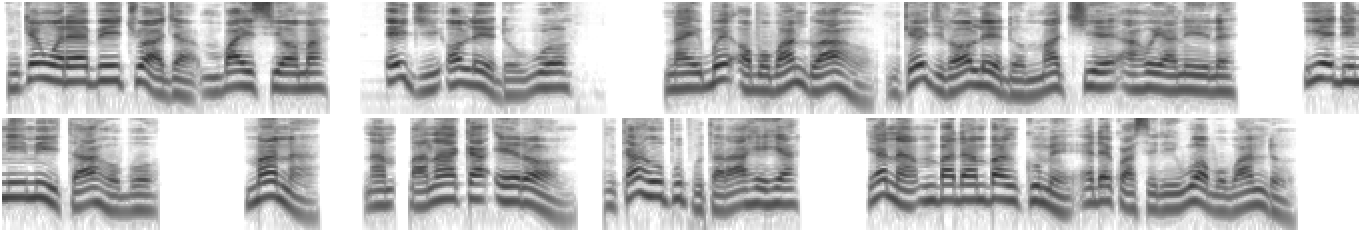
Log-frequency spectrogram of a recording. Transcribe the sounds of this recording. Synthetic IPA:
ŋ̩˨ke˦ŋʷe˨ɾe˨˦bɪ˦t͡ʃu˦a˨d͡ʒa̰˨ŋ͡m̩˨ɡ͡ba˦i˦si˦ɔ˦ma˦ | e˦d͡ʒi˨ɔ˦le˨do˨wu˦o˦ | na˨i˨ɡ͡be˦ʔɔ˨ɡ͡bʊ˨ɡ͡ba˨n̩˦dʊ˨a˦ɦʊ̰˨ŋ̩˨ke˦e˦d͡ʒi˨ɾɔ˦le˨do˨m̩˨ma˦t͡ʃi˦e˦a˦ɦʊ˦ja˦niː˦le˦ | i˦ɦe˦dɪ˦ni˦mi˦i˨ta˨a˦ɦʊ˨bʊ˨ | ma˦na̰˨ | na˨m̩˨k͡pa˨na˦ka˦ʔe˦ɾɔ˨n̩˨ | ŋ̩˨ka˦ɦʊ˨p̬u˦pu˨ta˨ɾa˨a˦ɦɪ˦ɦja˦ | ja˦na˨m̩˦ba˦da˦m̩˦ba˦ŋ̩˦ku˦mḛ˨ʔe˦de˦kʷa˨sɪ˨ɾi˨wu˦ɔ˨bʊ˨ɡ͡ba˨n̩˦dʊ̰˨

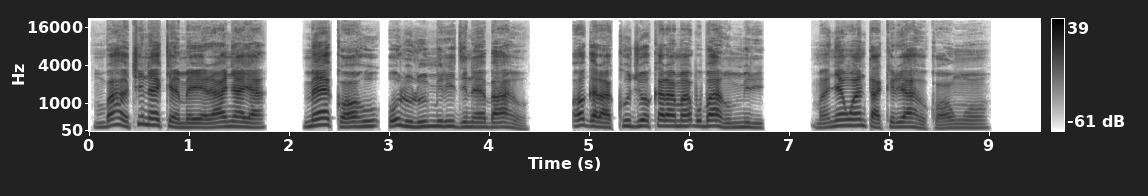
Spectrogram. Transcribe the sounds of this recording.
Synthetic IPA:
m̩˨ɡ͡ba˦ɦʊ˨t͡ʃi˦ne˦ke˨me˨ɣe˨ɾa˦ɲa˦ja˦ | meː˦kɔ˨˦ɦʊ˦o˦lu˨lu˨m̩˦mi˦ɾi˦dɪ˨ne˦ba˦ɦʊ̰˨ | ɔ˦ɡa˨ɾa˨ku˦d͡ʒo˦ka˦ɾa˦ma˦k͡pʊ˦ba˦ɦʊ˨m̩˦mi˦ɾi˦ | ma˨ɲe˦ŋʷa˦n̩˦ta˨kɪ˦ɾi˦a˦ɦʊ̰˨kɔ̰˨ɔ˦ŋʷʊ˦ɔ˦

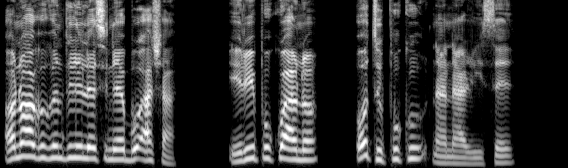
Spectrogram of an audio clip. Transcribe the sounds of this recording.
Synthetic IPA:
ɔ˦nɔ˦ɔ˦ɡʊ˦ɡʊ˦n̩˦dɪ˦ni˦le˦si˦ne˦bʊ˦a˦ʃa̰˨ | i˨ɾi˦pʊ˦kʷʊ˦a˦nɔ˦ | o˦tu˨pu˦ku˦na˨na̰˨ɾḭ˨se˦

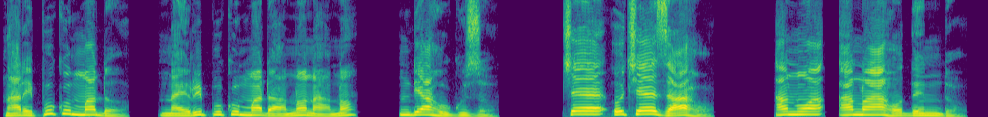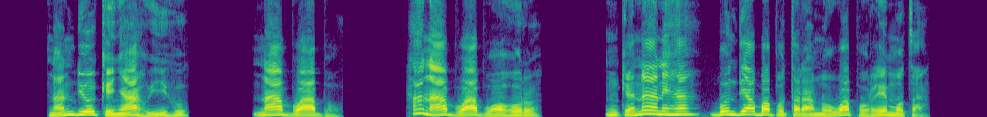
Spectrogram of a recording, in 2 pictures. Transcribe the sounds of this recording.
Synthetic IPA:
na˨ɾɪ˨pu˦ku˦m̩˦ma˦dʊ̰˨ | na˨i˨ɾi˦pu˦ku˦m̩˦ma˦dʊ˨a˨nɔ˦na˨a˨nɔ˦ | n̩˦dɪ˦a˦ɦʊ˨ɡu˨zo̰˨ | t͡ʃeː˦o˦t͡ʃe˦e˦za˨a˦ɦʊ̰˨ | a˦nʊ˦a˦nɔ˦a˦ɦʊ˨dɪ˦n̩˦dʊ̰˨ | na˨n̩˦dɪ˦o˦ke˨ɲa˦ɦʊ˨i˦ɦu˦ | na˨a˦bʊ˨a˦bʊ̰˨ | ha˦na˨a˦bʊ˨a˦bʊ̰˨ɔ˦ɦʊ˦ɾʊ˦ | ŋ̩˨ke˨naː˦˨nɪ˦ɦa˦bʊ˦n̩˦dɪ˦a˦ɡ͡ba˦pʊ˨ta˨ɾa˨nʊ˨wa˦pʊ˨ɾɪ˦mʊ˨ta̰˨

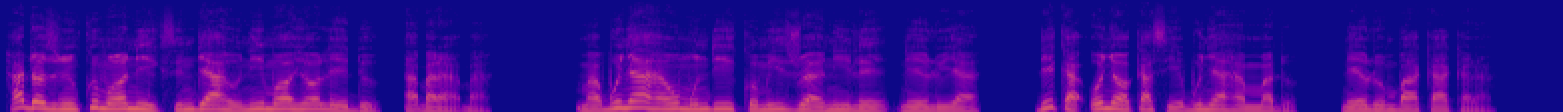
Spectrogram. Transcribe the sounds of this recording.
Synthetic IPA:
ha˦do˨zi˨ɾɪ˨ŋ̩˨ku˦m˦ɔ˦ni˨ksi˨n̩˦dɪ˦a˦ɦʊ˨ni˦m˦ɔ˦ɦjɔ˦le˨do̰˨ | a˦k͡pa˨ɾa̰˨a̰˨k͡pa̰˨ | ma˨ɡ͡bu˦ɲa˦ɦa˨ʊ˦mʊ˨n̩˦dɪ˦ko˨m̩˦i˦zre˨lniː˦le˦ne˦lu˦ja˦ | dɪ˦ka˨ʔo˦ɲe˦ɔ˨ka˦sɪ˨e˨ɡ͡bu˦ɲ˦a˦ɦa˨m̩˦ma˦dʊ̰˨ | ne˦lu˦ŋ͡m̩˦ɡ͡ba˦a˦ka˨a˦ka̰˨ɾa̰˨

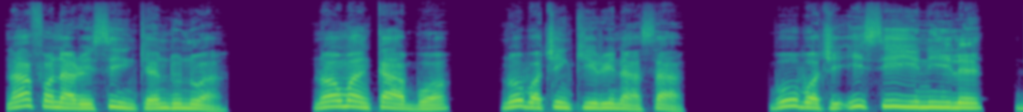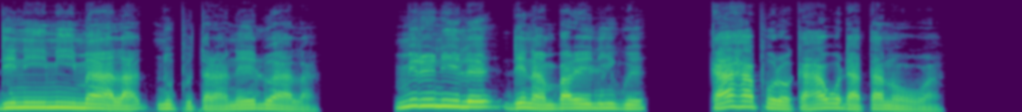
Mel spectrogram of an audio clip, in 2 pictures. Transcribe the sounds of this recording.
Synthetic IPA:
na˦a˦fɔ˦na˨ɾi˨si˦˨ŋ̩˨ke˦n̩˦du˦nu˦a̰˨ | nɔ˦ŋʷa˦ŋ̩˨ka˦a˨bʊ˨ɔ˦ | nʊ˦bɔ˨t͡ʃɪ˦ŋ̩˨ki˦ɾi˦na˨sa˦˨ | bʊ˦ʊ˦bɔ˨t͡ʃɪ˨ʔi˦si˦ɦi˦niː˦le˦ | dɪ˨ni˦mi˦ma˦a˨la˨nu˦pu˨ta˨ɾa̰˨ne˦lu˦a˨la̰˨ | m̩˦mi˦ɾi˦niː˦le˦dɪ˨na˨m̩˦ba˦ɾɪ˦li˦ɡʷe˦ | ka˨a˦ɦa˦pʊ˨ɾʊ˨ka˨ɦa˦wʊ˦da˨ta˦nʊ̰˨wa̰˨

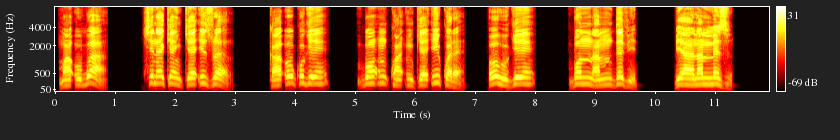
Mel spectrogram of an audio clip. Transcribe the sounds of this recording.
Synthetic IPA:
ma˨ʔu˨ɡ͡bu˦a̰˨ | t͡ʃi˦ne˦ke˦ŋ̩˨ke˦ʔi˦zre˨l | ka˨ʔo˦kʷu˦ɡɪ˦ | bʊ˦ŋ̩˦kʷa˨ŋ̩˨ke˨ʔi˦kʷe˨ɾḛ˨ | o˦ɦu˨ɡɪ˦ | bʊ˦n̩˦na˨m̩˦de˦vḭ˨d̚ | bi˦a˦na˨m̩˦me˦zṵ˨

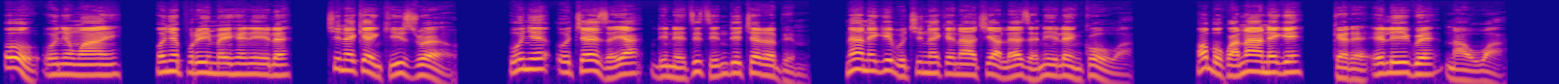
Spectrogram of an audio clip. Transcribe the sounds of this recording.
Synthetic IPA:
o˦˨o˦ɲe˦ŋʷa˦ɲɪ˦ | o˦ɲe˦pʊ˦ɾi˦me˦i˦ɦe˦niː˦le˦ | t͡ʃi˦ne˦ke˦ŋ̩˨ki˦zre˨l | o˦ɲe˦o˦t͡ʃe˦e˦ze˨ja˦dɪ˨ne˨t̬i˦ti˨n̩˦dɪ˦t͡ʃe˦ɾe˨bḭ˨m̩˨ | na˦˨nɪ˦ɡɪ˦bʊ˨t͡ʃi˦ne˦ke˦na˨a˨t͡ʃɪ˦a˨le˨e˦ze˨niː˦le˦ŋ̩˨kʊ˦ʊ˨wa̰˨ | ɔ˦bʊ˨kʷa˨na˦˨nɪ˦ɡɪ˦ | ke˨ɾḛ˨ʔe˦li˦i˦ɡʷe˦na̰˨ʊ˨wa̰˨

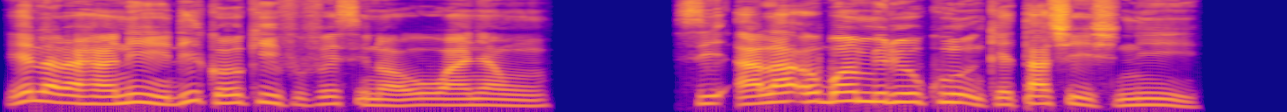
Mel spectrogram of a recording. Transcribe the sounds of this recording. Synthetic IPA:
ɪ˦la˨ɾa˨ɦa˨ni˦ɦi˨dɪ˦ko˨˦ki˦˨fu˨fe˦si˨nɔ˨wʊ˦wa˦ɲa˦ŋʷʊ˦ | si˨ʔa˨la˦ʊ˦ɡ͡bɔ˦m̩˦mi˦ɾi˦u˦kʷu˦ŋ̩˨ke˨ta˦t͡ʃi˨ʃni˦ɦi˨

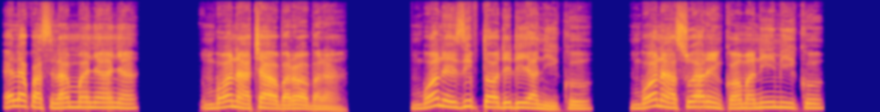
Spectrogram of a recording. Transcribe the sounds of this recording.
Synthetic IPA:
e˦le˦kʷa˨sɪ˨la˨m̩˦ma˦ɲa˦a˦ɲa˦ | ŋ͡m̩˨ɡ͡bɔ˦na˨a˨t͡ʃa˦˨ʊ˨ba˨ɾɔ˨ba̰˨ɾa̰˨ | ŋ͡m̩˨ɡ͡bɔ˦n˨e˨zi˦p̬̚tɔ˦˨dɪ˦dɪ˦ja˦ni˨ko˦ | m̩˨ɡ͡bɔ˦na˨a˨sʊ˦a˦ɾɪ˦ŋ̩˨kɔ˦ma˦ni˦mi˦i˦˨ko˦

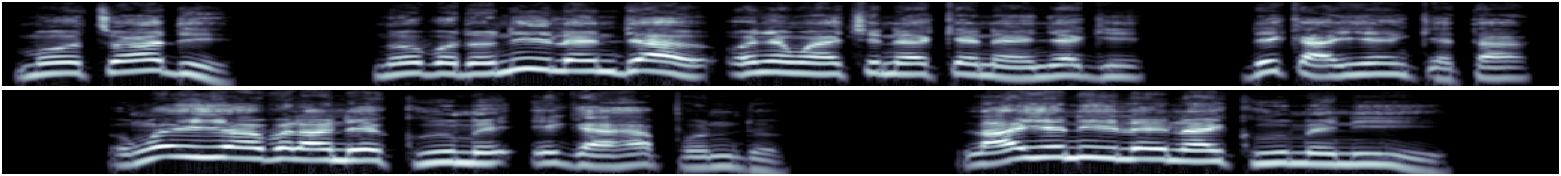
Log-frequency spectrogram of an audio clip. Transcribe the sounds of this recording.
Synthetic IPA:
mo˨tu˨ɔ˦dɪ˨ | no˨bo˨do˨niː˦le˦n̩˦dɪ˦a˦ɦʊ˨ʔo˦ɲe˦ŋʷa˨ɪ˦t͡ʃi˦ne˦ke˦ne˨ɲe˦ɡɪ˦ | dɪ˦ka˨i˦ɦe˦ŋ̩˦˨ke˨ta˦ | o˨ŋʷe˦i˦ɦi˦ɔ˦bʊ˦la˦ne˦ku˨u˦me˦ʔɪ˦ɡa˨a˨ɦa˦pʊ˨n̩˦dʊ̰˨ | la˨i˦ɦe˦niː˦le˦na˨i˦ku˦u˦me˦niː˦ɦḭ˨

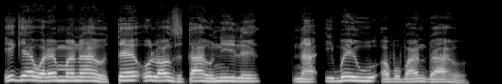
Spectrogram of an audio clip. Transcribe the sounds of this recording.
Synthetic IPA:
ɪ˦ɡe˦e˦we˨ɾe˨m̩˦ma˦n˦a˦ɦʊ˨teː˦ʊ˦lɔ˨n̩˦zʊ˨ta˦ɦʊ˨niː˦le˦ | na˨i˨ɡ͡be˦i˦wu˦ʔɔ˨ɡ͡bʊ˨ɡ͡ba˨n̩˦dʊ˨a˦ɦʊ̰˨

